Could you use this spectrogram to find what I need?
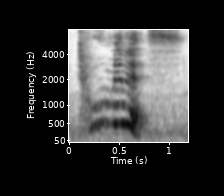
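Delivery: very high, slow, drawn-out coo; high slow pet talk. Real, not acted. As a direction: coax the puppy to wait. Pleading puppy to wait.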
